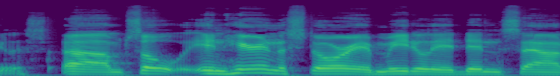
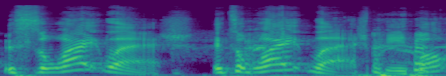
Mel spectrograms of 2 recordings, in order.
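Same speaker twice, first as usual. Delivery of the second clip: high-pitched put-on indignant pundit voice, higher; 10 semitones higher than usual. Playing Van Jones in disguise after being told to sound indignant: Van Jones impression. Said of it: "just go on as Van Jones".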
